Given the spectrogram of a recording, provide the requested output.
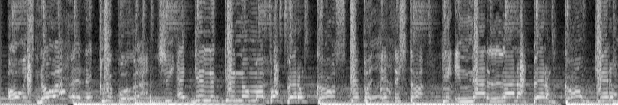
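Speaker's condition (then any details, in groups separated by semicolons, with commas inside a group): No condition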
